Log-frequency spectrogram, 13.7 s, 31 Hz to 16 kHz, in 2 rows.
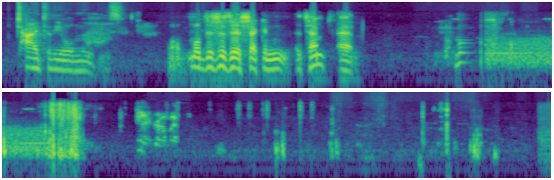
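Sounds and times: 
speech: 0.3s - 4.6s, 5.7s - 6.3s
phone dropped and fumbled: 6.0s - 8.0s.

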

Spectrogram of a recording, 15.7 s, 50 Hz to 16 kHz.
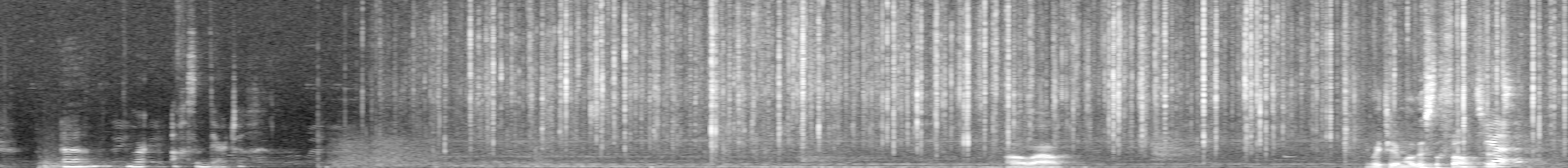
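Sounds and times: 
speech: 1.3s - 2.7s, 10.1s - 10.7s, 13.7s - 15.2s
crusty bread rolls crackling fresh from the oven: 3.2s - 15.6s.

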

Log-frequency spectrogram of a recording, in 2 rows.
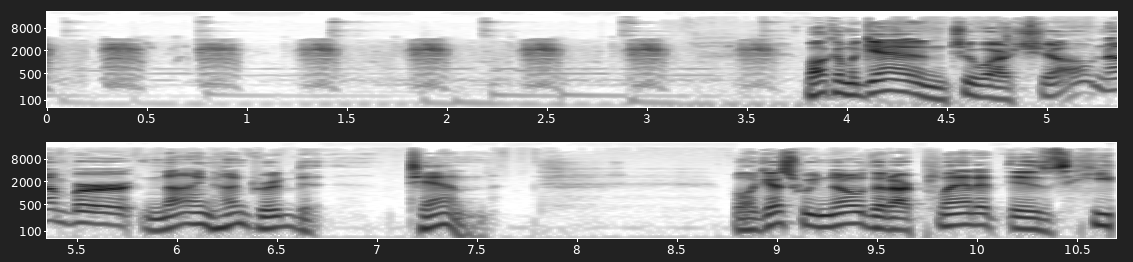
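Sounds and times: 
canvasback duck raspy calls: 0.0s - 5.4s
speech: 3.8s - 7.7s, 8.8s - 10.6s.

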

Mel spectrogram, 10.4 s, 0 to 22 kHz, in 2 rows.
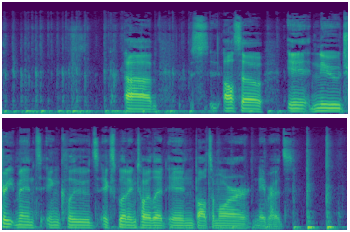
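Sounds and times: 
typing on a computer keyboard: 0.0s - 2.9s, 3.9s - 4.3s, 8.8s - 10.3s
speech: 1.8s - 9.7s.

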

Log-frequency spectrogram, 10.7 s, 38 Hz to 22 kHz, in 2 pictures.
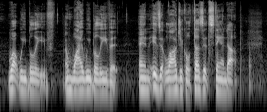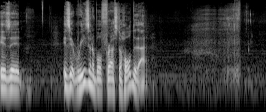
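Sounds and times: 
speech: 0.2s - 5.9s, 6.6s - 8.4s
person slurping a sip of hot coffee: 9.8s - 10.4s.

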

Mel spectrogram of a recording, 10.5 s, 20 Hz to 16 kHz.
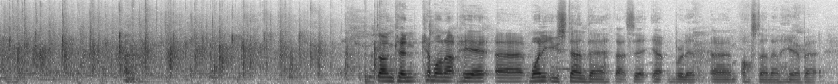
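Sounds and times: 
audience applause: 0.0s - 5.1s
speech: 4.7s - 10.4s.

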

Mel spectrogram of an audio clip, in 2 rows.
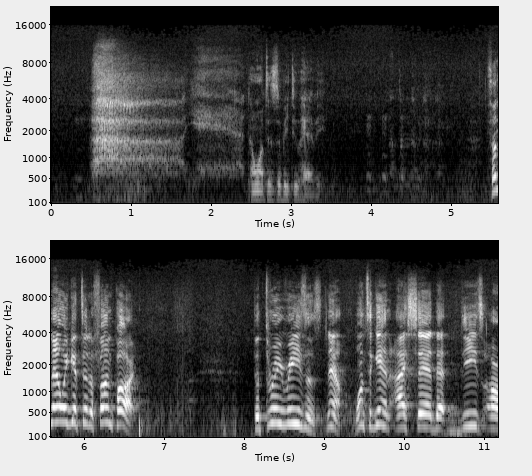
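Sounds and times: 
lecture audience taking a deep breath: 0.5s - 2.4s
speech: 2.5s - 3.6s, 5.5s - 6.8s, 8.1s - 11.1s
laughter: 3.9s - 5.0s.

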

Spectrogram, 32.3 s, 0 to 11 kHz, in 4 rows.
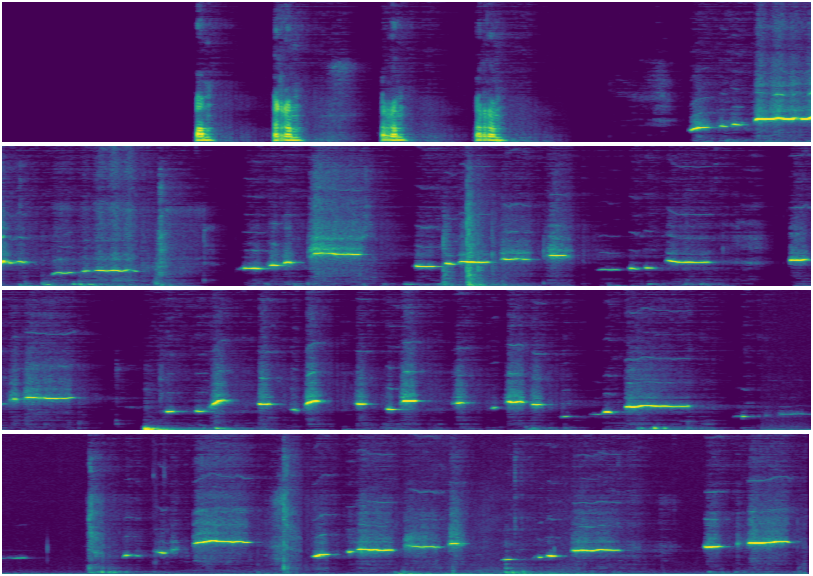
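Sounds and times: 
speech: 2.0s - 2.2s, 2.8s - 3.1s, 3.8s - 4.2s, 4.8s - 5.2s
person whistling a melodic tune: 6.9s - 9.7s, 10.5s - 24.6s, 25.4s - 32.3s.

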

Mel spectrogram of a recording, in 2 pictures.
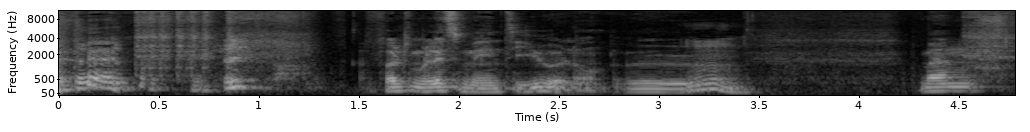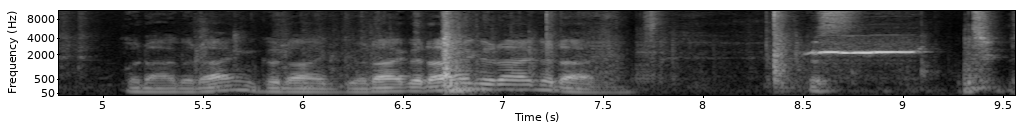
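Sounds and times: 
laughter: 0.0s - 0.9s
speech: 0.1s - 3.6s, 4.3s - 7.9s, 8.5s - 9.5s
person whistling a short steady intro note: 8.5s - 9.2s.

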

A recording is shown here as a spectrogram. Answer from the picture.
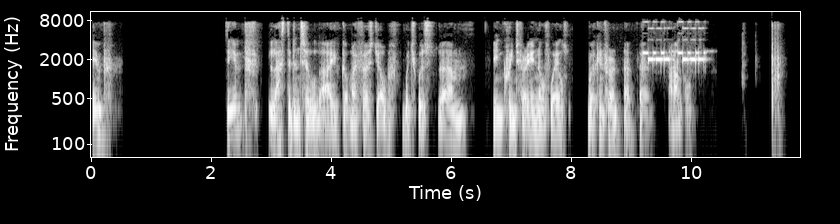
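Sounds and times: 
speech: 0.0s - 0.4s, 2.3s - 10.2s
short electronic phone ring chirping: 9.2s - 10.5s.

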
